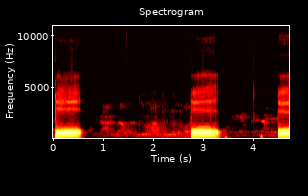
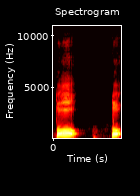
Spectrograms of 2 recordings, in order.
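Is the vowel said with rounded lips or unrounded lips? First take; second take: unrounded; rounded. First: The lips stay straight with no forward rounding. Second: The lips push forward into a rounded o-like vowel. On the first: The speaker calls it right. "നേരെ ചുണ്ട് നേരെ വെക്കുക. മുന്നോട്ട് പോവുകയേ ചെയ്യരുത്" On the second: The speaker calls it wrong. "ചുണ്ട് പലരുടെയും മുന്നോട്ട് വരാറുണ്ട്. ഒരു ഒകാര മോഡൽ"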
